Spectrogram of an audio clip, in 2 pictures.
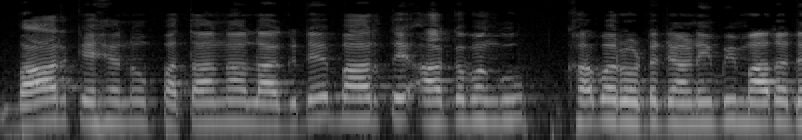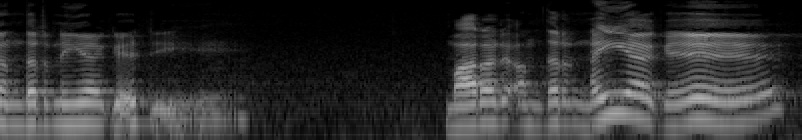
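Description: High-voiced man preaching a sermon. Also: fairly even intonation, unhurried, fairly bright tone. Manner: repeats lines, asks the congregation questions; calls the congregation to respond. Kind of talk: sermon storytelling.

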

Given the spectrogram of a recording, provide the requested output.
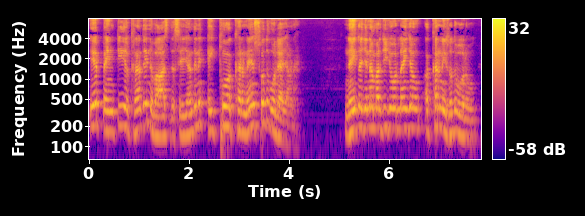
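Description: Preacher, middle-aged man, a touch high in pitch, story-driven sermon delivery. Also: mellow. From Punjab. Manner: storytelling, acts out quoted voices, slow deliberate explanations. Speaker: Sikh preacher. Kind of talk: katha sermon with anecdotes.

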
